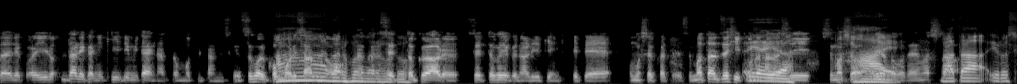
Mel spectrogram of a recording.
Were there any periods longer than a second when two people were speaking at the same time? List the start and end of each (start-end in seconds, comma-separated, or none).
2.7-4.2, 7.4-9.6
